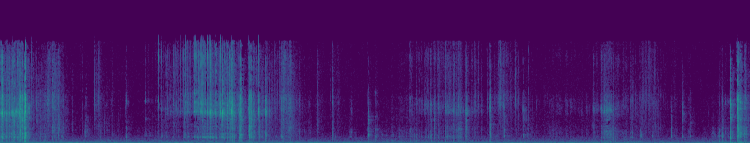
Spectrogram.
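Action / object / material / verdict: scrape / bar of soap / soap / none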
